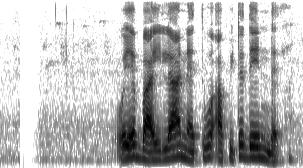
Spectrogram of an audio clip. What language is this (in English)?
Sinhala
